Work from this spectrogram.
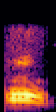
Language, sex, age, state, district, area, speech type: Manipuri, male, 60+, Manipur, Imphal East, rural, conversation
